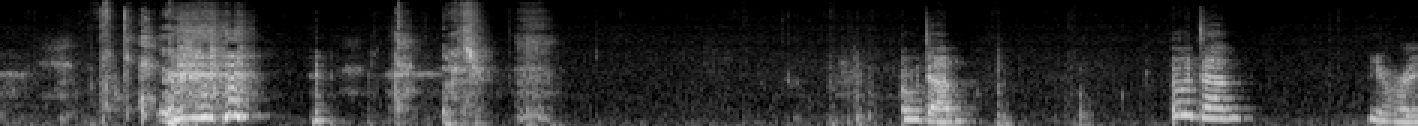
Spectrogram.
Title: Baby copying sneeze | CONTENTbible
